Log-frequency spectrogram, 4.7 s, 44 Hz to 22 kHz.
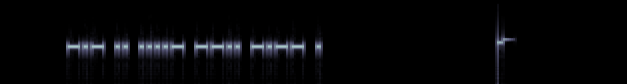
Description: Morse code, heard as a keyed tone, about 40 wpm, 700 Hz. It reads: KI4ZYE
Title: USA Call Signs - 6 Characters - 4x Character Spacing - 40wpm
